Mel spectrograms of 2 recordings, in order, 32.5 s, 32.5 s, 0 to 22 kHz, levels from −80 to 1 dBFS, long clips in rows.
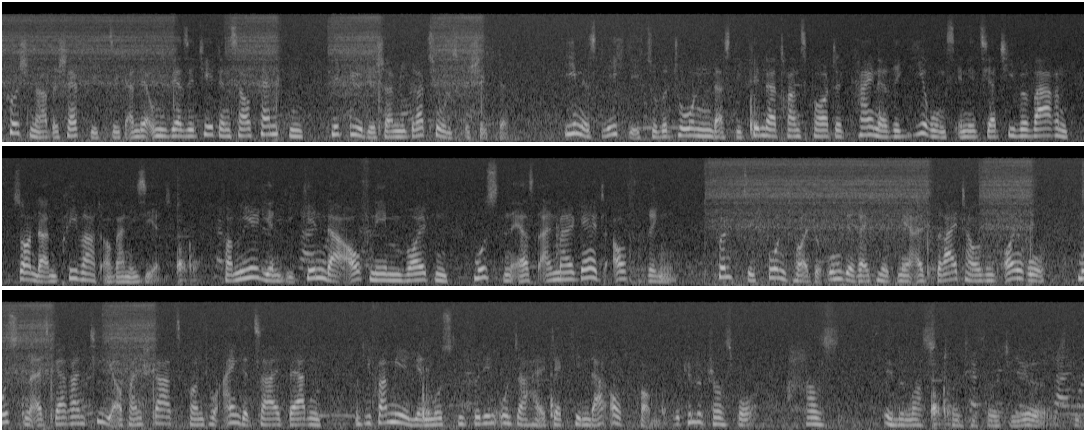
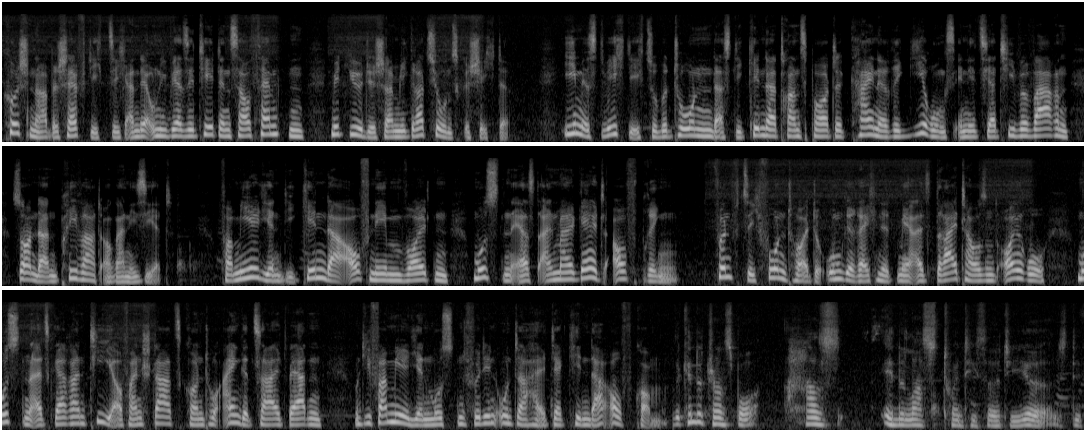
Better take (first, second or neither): second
